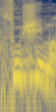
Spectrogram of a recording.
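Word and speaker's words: Tsushima: ऑफ सुशिमा हुई थी वैसे सुशिमा की स्पेलिंग के आगे टी भी है यहां पे टी साइलेंट है है ना जी वही जैसे कि आप ये समझिए कि सुनामी में होता है वैसे ही आज के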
